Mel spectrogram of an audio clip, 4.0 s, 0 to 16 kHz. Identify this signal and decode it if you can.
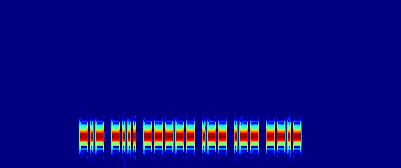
Morse code, heard as a keyed tone, about 45 wpm, 700 Hz. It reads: KB0WWQ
